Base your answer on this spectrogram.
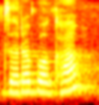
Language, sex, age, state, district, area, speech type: Marathi, female, 18-30, Maharashtra, Ratnagiri, rural, spontaneous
